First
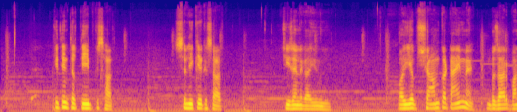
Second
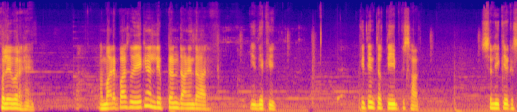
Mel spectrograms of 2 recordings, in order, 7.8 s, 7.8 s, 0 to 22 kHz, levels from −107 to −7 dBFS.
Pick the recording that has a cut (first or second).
second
